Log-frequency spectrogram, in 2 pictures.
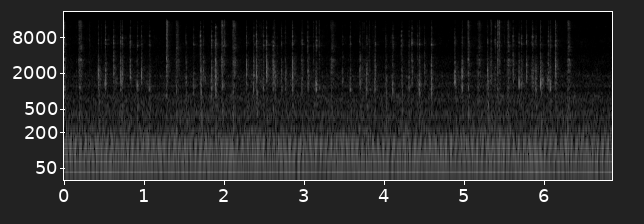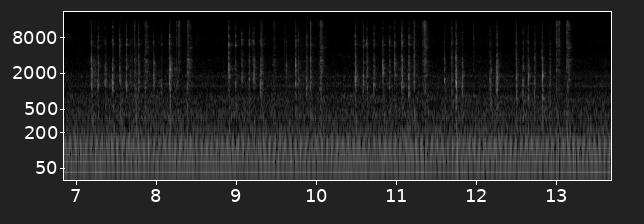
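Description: A beige 1990s Packard Bell hollow plastic computer keyboard is typed on with the fingertips of both hands, giving a steady run of quick, bright clicky key taps in irregular bursts. A low constant hum sits underneath the tapping throughout.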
